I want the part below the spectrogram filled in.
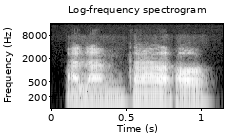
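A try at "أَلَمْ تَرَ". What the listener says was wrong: তাতে একটু স্লাইট টান হয়ে গেছে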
